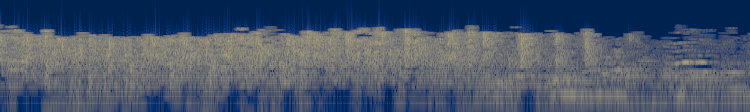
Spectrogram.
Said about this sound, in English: Okay, everybody, give a nice warm round of applause for our main speaker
